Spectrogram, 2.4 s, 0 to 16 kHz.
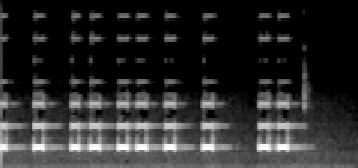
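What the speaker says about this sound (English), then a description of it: "10 minutes going on the timer." A timer set for 10 minutes in a classroom gives a run of sharp electronic beeps, loud and close, coming in quick pairs with short pauses, then a final softer blip, and no talk over it.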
